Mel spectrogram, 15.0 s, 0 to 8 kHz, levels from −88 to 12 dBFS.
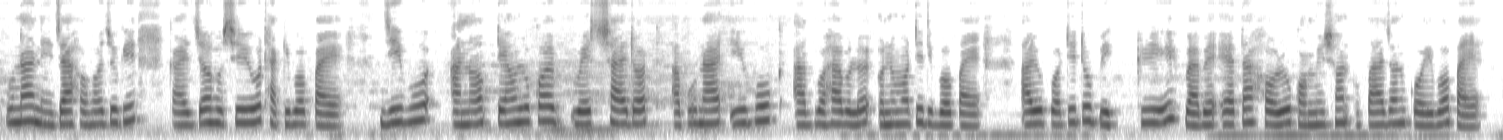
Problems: constant background noise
